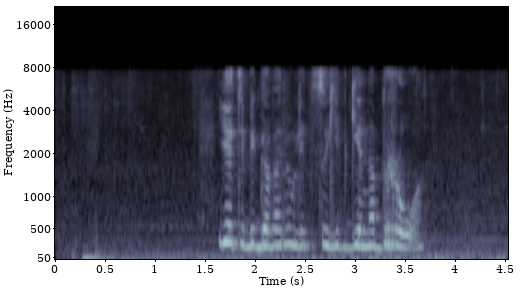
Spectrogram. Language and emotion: Russian, angry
